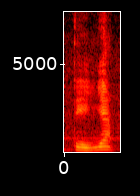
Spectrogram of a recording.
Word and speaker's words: tiyak: this as hindi hindi tiyak tiyak first syllable second syllable The second syllabas accent. So you pronounce this or because tiyak tiyak.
